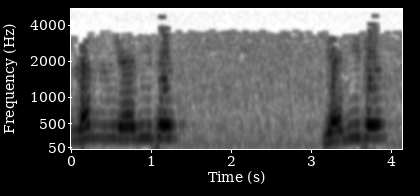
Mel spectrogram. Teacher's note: الفم نطق الدال وارتاح ما في بعده شيء، فلذلك يطلع صوت الحرف أوضح والوضوح نسبي وبسيط جدا.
